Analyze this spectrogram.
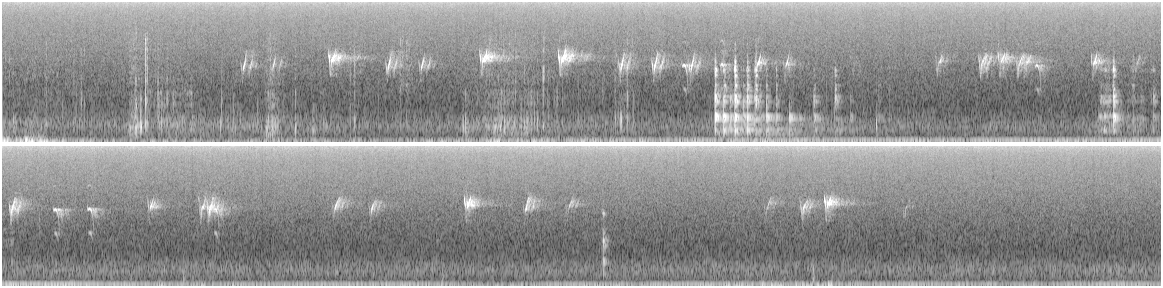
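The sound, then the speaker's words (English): Wild birds, some perched in a tall Douglas fir above a net area, chirp in quick, high-pitched bursts, scattered steadily across the whole stretch over a constant low hum, with a few rustling thumps in the first half and no talking. “Wild birds here.”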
